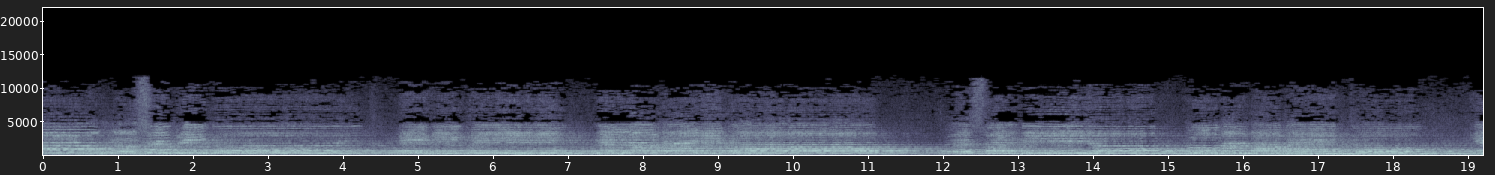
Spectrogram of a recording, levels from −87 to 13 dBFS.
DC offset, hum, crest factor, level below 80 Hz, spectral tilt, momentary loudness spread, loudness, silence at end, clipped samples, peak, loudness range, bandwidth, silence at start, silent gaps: under 0.1%; none; 12 dB; -56 dBFS; -5 dB/octave; 4 LU; -14 LUFS; 0 s; under 0.1%; -2 dBFS; 2 LU; 12 kHz; 0 s; none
